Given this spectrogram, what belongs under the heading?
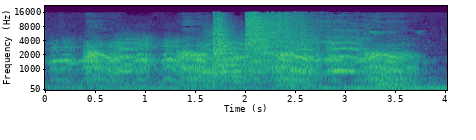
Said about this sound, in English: Glass exploded from the window and door and they poured inside, cawing in the same beat.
